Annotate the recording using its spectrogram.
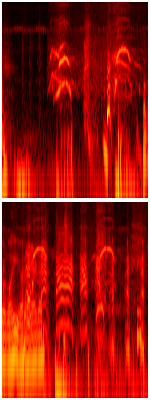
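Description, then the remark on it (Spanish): A voice imitates the call of a barn owl, a series of wavering, rising-and-falling hoots repeated several times, with a few words of speech mixed in between. “hace el sonido de la lechuza.”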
